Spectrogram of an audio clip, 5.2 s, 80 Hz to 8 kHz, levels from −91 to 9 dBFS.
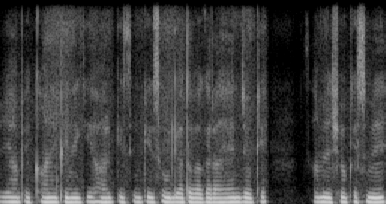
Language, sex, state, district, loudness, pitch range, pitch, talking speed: Hindi, female, Delhi, New Delhi, -14 LUFS, 165-175 Hz, 170 Hz, 185 wpm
